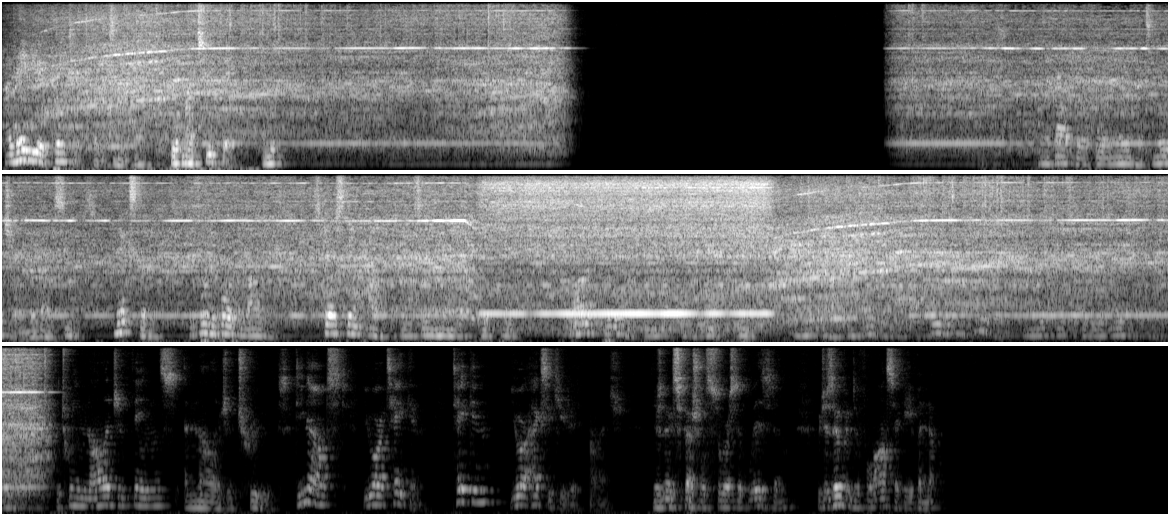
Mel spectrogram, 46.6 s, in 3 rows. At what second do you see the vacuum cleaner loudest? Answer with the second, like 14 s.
24 s.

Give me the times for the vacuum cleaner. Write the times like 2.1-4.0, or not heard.
0.0-7.6, 11.8-31.8.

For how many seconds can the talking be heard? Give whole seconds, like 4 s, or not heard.
34 s.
